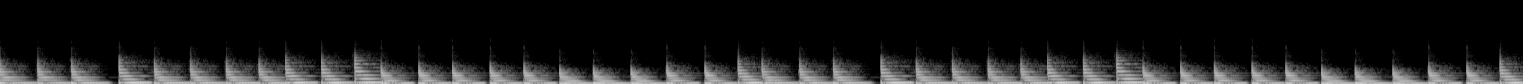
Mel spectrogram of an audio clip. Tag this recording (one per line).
Loop
Bass
Stab
Electric-Dance-Music
EDM
Bassline
House
Electro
